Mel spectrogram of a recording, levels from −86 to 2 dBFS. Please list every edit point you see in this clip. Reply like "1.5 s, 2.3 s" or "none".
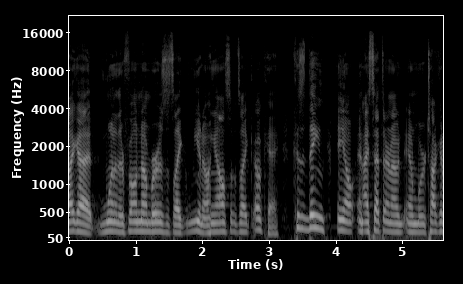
2.1 s, 3.3 s, 3.9 s, 4.4 s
